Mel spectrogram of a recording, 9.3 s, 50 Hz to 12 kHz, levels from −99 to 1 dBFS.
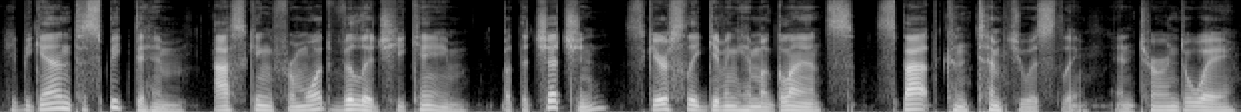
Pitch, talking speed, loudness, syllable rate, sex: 120 Hz, 160 wpm, -22 LUFS, 4.7 syllables/s, male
